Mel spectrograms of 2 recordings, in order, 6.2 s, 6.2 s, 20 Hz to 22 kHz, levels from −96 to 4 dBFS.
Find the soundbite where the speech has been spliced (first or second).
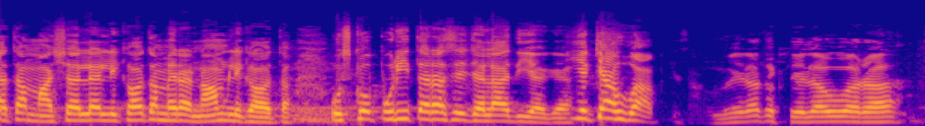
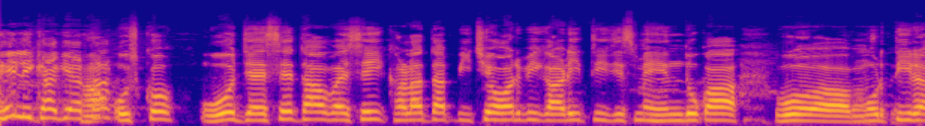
first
